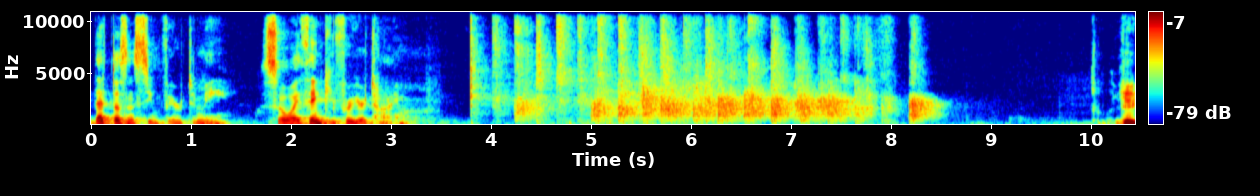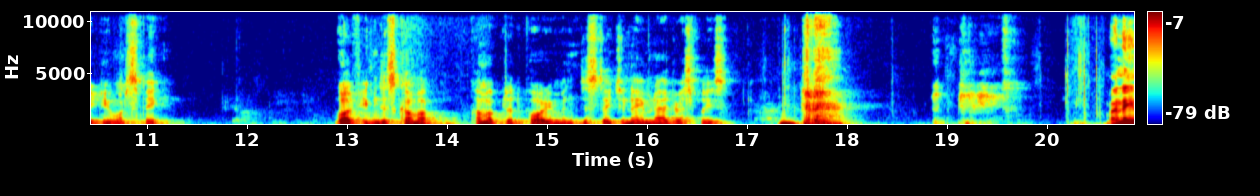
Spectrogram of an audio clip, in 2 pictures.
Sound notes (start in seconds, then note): 6.7 applause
